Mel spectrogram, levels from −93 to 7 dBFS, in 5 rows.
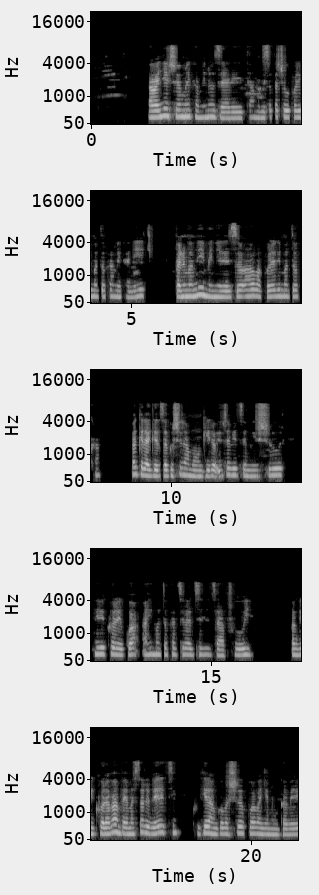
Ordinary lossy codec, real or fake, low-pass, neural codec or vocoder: AAC, 32 kbps; real; 7.2 kHz; none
